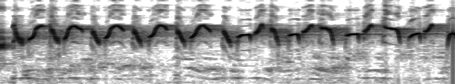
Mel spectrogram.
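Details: Hwamei (wambi) in lively song, used for training songbirds: a rapid run of loud, clear whistles, each swooping up and down, about four to five per second in an even, rolling series.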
